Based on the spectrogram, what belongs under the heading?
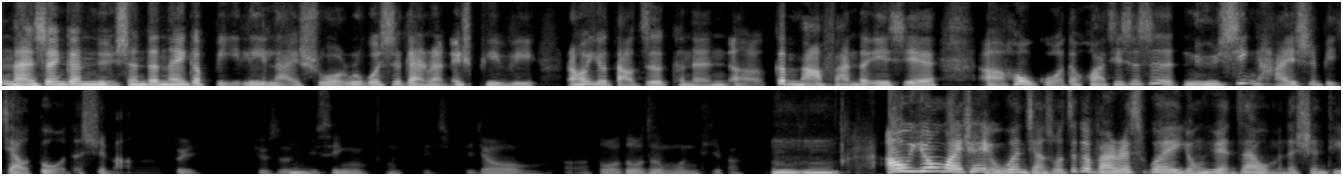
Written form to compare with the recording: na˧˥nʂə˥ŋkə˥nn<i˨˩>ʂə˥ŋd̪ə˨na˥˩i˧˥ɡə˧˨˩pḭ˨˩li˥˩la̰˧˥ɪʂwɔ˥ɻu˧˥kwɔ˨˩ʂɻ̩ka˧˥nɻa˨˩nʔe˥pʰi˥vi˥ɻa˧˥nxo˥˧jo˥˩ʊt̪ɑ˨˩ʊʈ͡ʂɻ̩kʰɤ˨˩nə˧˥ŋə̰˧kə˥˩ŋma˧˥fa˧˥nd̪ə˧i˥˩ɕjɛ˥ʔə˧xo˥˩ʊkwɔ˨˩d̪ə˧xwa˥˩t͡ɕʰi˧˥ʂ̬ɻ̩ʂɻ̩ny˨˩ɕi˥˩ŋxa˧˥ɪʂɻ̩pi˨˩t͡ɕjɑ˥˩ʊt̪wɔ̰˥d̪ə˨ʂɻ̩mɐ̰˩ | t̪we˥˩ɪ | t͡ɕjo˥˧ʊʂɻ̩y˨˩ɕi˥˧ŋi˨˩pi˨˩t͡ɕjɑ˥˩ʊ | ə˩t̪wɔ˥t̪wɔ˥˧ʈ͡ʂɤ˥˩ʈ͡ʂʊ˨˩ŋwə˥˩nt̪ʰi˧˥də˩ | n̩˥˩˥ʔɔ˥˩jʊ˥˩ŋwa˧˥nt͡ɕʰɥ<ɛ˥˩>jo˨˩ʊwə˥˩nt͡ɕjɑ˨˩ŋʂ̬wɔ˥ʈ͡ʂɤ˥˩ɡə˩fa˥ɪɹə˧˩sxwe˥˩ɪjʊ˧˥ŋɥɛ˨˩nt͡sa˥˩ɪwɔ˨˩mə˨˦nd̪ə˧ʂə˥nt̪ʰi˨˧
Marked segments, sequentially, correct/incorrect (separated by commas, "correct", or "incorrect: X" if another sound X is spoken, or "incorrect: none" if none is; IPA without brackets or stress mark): incorrect: y˨˩, incorrect: ɛ˧˥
